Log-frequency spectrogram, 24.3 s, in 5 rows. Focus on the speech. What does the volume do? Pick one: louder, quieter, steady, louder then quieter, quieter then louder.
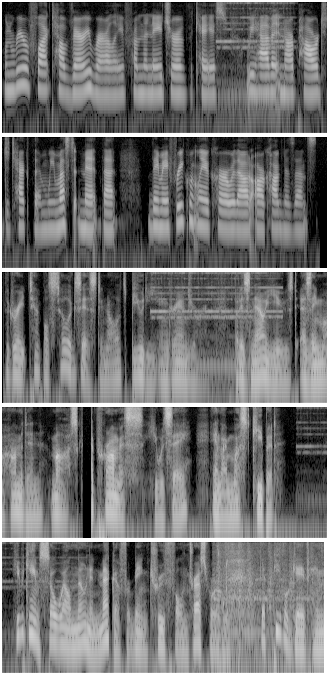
louder.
